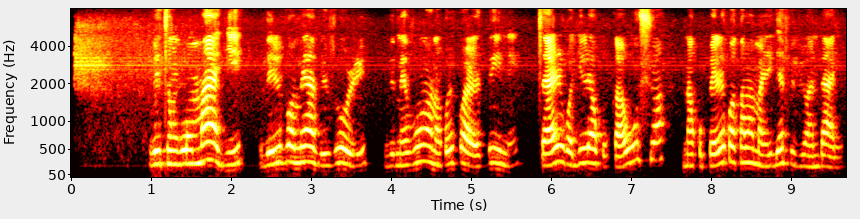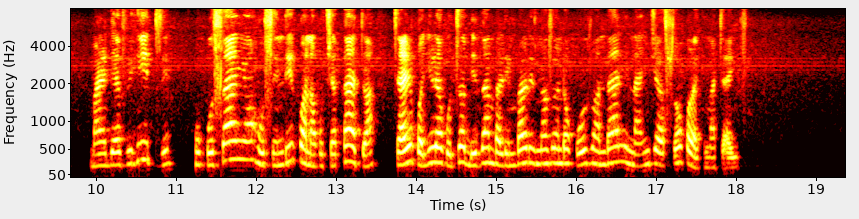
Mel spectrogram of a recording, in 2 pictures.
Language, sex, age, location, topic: Swahili, female, 25-35, Dar es Salaam, agriculture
